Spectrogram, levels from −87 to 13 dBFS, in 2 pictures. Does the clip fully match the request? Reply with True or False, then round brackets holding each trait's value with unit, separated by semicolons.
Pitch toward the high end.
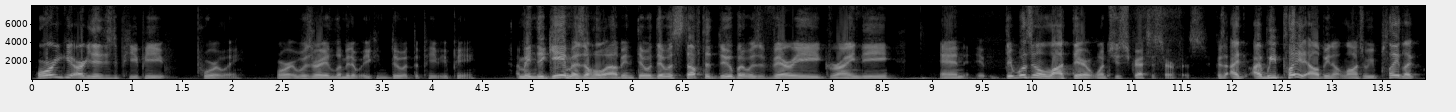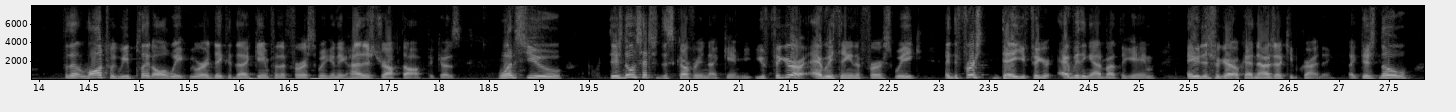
False (130 Hz)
